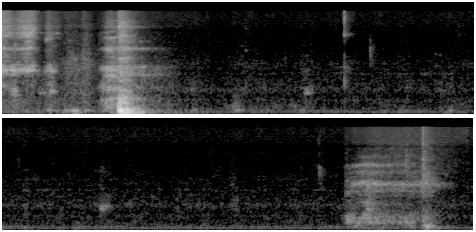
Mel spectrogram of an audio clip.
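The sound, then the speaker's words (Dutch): Breathy panting huffs into the microphone: a short cluster of quick breaths ending in one loud exhale, then a long silence before a softer breath near the end. No one speaks. “Ik wil ook wel even voor je gaan hijgen in de microfoon als je dat fijn vindt.”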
